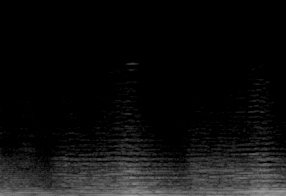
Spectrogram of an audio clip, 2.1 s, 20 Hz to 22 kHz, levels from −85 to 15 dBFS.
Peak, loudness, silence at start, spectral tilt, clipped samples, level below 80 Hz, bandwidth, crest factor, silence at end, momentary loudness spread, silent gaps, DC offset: -16 dBFS; -34 LUFS; 0 s; -7.5 dB/octave; under 0.1%; -52 dBFS; 10 kHz; 16 dB; 0 s; 11 LU; none; 0.2%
